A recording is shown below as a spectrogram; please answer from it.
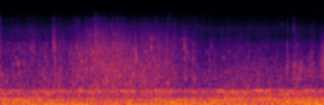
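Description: Sea-Doo Fish Pro jet ski engine idling with a steady hum, under water sloshing and splashing around the hull.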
